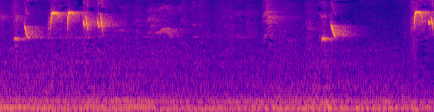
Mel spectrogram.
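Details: Bar-winged prinia (ciblek) sitting still on one perch, giving short bursts of piercing high chirps with a falling note, separated by brief pauses, in the lively gacor style.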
